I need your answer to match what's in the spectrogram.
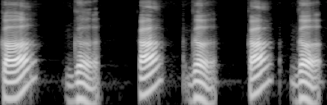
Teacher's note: ग बोलने में अलग गूंज होती है। गले में होती है। क खलेंगे तो वो नहीं होगा। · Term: घोष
